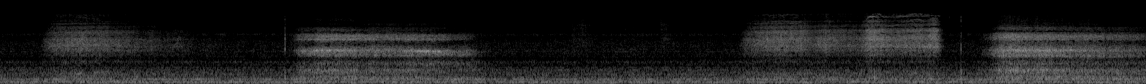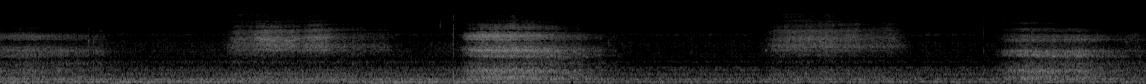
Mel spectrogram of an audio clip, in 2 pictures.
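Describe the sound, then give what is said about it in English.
Deep, full breaths in a guided breathing exercise: a slow series of loud, airy whooshes drawn in and let out, separated by quiet pauses. “So let's take 5 deep, full breaths together.”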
